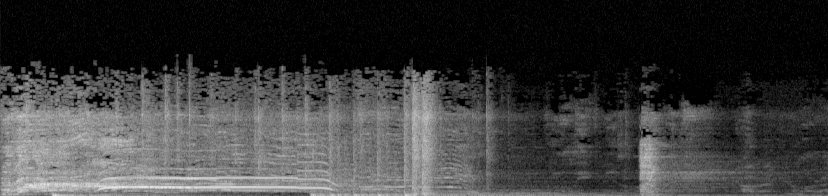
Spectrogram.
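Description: Live rock band letting out a short loud burst: a high held note slides up, holds for about three seconds over guitar and drums, and slides down. It ends on a cymbal crash about four seconds in that rings and fades.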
